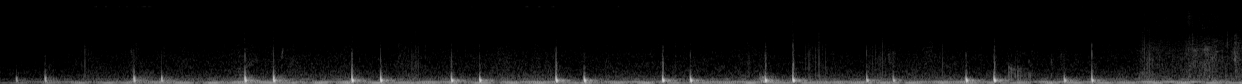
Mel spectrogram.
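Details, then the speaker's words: Finger percussion on a healthy patient in the right midclavicular line, moving up from tympany below the liver to the dull note at its lower border; normal liver span of about 7 cm. "percuss the span of liver dullness in the right mid clavicular line from an area of timpani well below the expected liver percuss up to the lower border of liver"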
